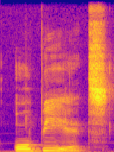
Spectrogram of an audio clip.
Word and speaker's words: albeit: and it is pronounced albeit or be it the stress falls on the middle syllable and you pronounce it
